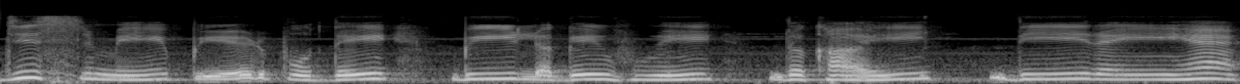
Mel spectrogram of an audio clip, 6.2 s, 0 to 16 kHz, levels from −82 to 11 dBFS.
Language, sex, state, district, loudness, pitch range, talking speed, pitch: Hindi, male, Punjab, Fazilka, -14 LUFS, 200-230 Hz, 95 wpm, 215 Hz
